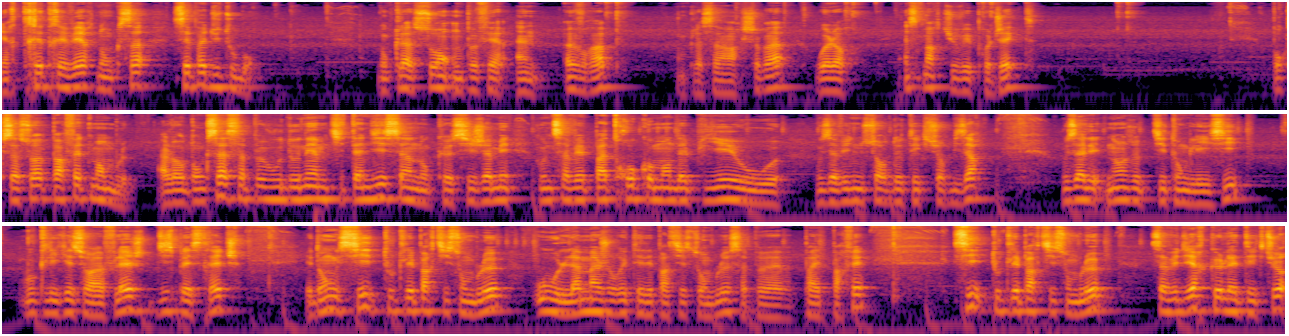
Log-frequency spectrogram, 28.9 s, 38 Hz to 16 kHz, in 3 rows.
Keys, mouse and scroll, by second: 2.2-3.5 shift+middle drag, 3.5 u, 5.6 i, 6.7 u, 9.9 shift+middle click, 10.6 Tab, 12.8-15.8 scroll down 1, 15.9-17.8 middle drag, 17.8-19.8 scroll down 1, 19.8-22.2 drag, 22.6-25.7 scroll up 1.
